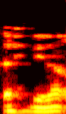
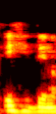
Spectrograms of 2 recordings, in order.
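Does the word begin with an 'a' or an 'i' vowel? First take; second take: a; i. First: The word begins with an 'a' vowel. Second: The word begins with an 'i' vowel. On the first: The speaker calls it wrong. "الخطأ أهدنا" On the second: The speaker calls it right. "وصحيح إهدنا ... الهمزة مكسورة"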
